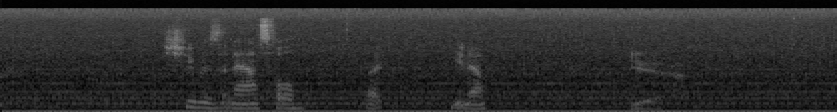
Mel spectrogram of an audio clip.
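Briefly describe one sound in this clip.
A young woman speaks quietly and calmly.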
